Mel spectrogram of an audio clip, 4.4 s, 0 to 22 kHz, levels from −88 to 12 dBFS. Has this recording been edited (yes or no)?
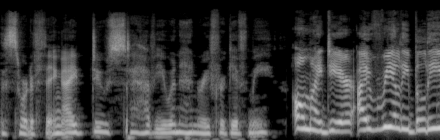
yes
